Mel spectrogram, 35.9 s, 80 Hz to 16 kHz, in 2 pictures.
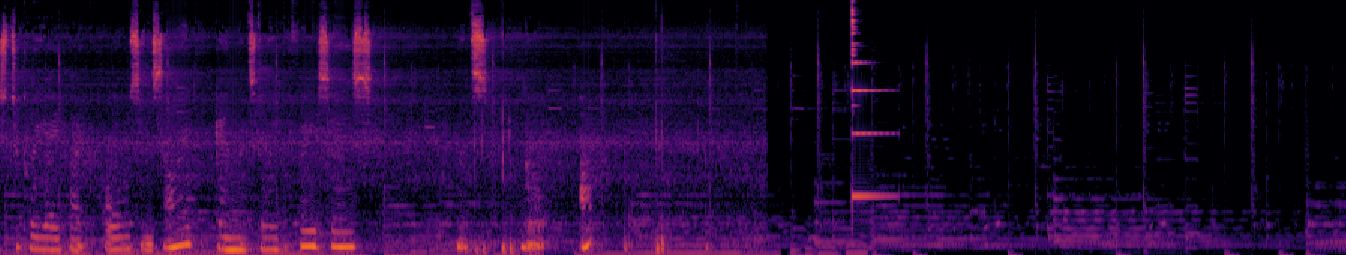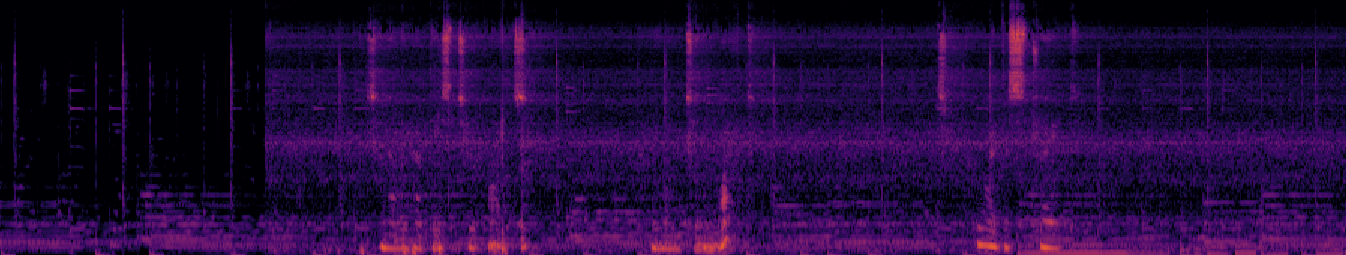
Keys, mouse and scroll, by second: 2.1 Delete, 3.2 click, 5.3 g, 7.6-8.0 scroll down 3, 8.0 middle click, 8.2 Tab, 8.9 click, 9.7 click, 10.3 click, 10.7 KP_1, 11.3 r, 12.7 click, 12.9 click, 13.3 g, 13.7 KP_1, 14.3 r, 15.7 g, 16.9 r, 18.4 click, 19.1 click, 19.6-21.9 middle drag, 21.9 alt+click, 23.2 alt+shift+click, 26.2 click, 27.2-30.2 middle drag, 31.3-35.9 drag.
